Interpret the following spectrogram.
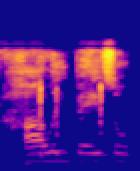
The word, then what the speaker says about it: holy basil: And one of them is called, it's holly basil, but they call it and spell it holy basil.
